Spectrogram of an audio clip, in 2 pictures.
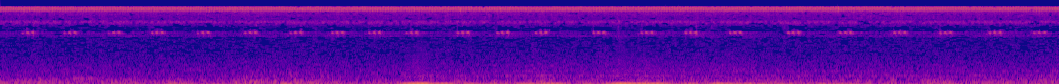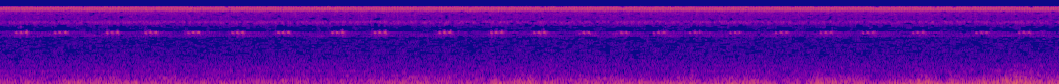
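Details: Crickets chirping in summer countryside beside a golden wheat field, a steady train of high, thin pulses about twice a second, over a low rumble of light breeze with a couple of brief gusts.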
